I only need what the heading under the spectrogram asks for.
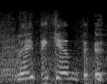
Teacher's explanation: Acaba sendo trocada pela letra I. São poucos os brasileiros que pronunciam o E, assim, bem falado, principalmente no final das palavras, como aqui na região de Curitiba.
